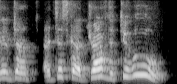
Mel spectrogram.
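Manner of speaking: stunned, asking who picked him; astonished. Retold or imitated. Player retelling his shock at the draft call.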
